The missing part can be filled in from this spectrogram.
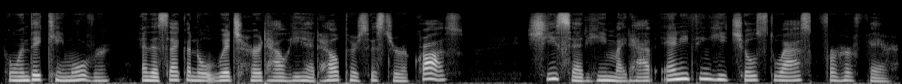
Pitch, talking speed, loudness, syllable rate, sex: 190 Hz, 205 wpm, -20 LUFS, 5.0 syllables/s, female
